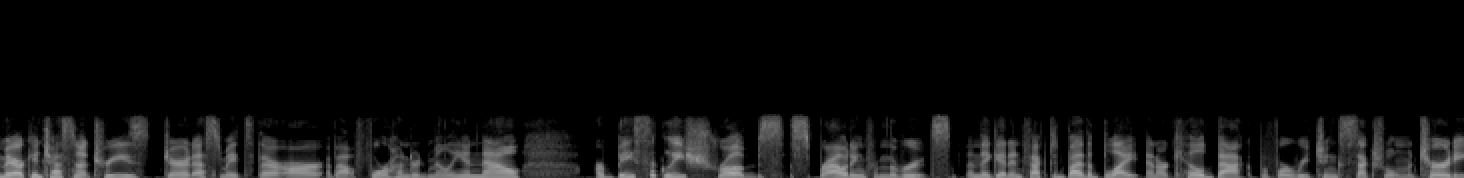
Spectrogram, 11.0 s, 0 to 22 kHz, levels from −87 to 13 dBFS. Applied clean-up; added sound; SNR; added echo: none; none; none; none.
